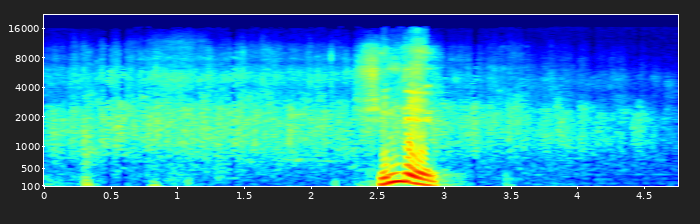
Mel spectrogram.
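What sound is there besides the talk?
audience applause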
